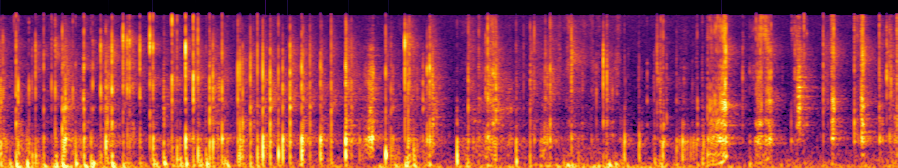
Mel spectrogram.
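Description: A small pink faux leather mini handbag with handles, hollow and held in one hand, is tapped and scratched with long acrylic nails. Fast, dense clicking taps mix with scratchy, crinkly rubbing across the whole clip, and each tap dies away almost at once.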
